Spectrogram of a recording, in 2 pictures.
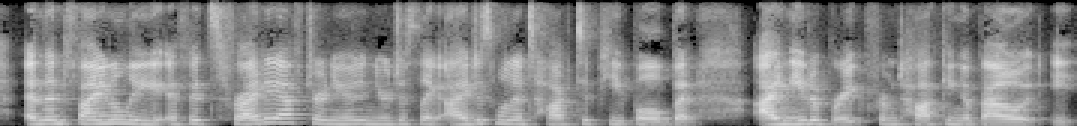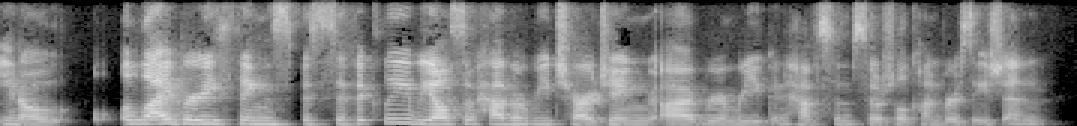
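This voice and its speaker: A woman talks at a moderate pace in an ordinary speaking voice, her pitch medium and her intonation fairly even. The background is quiet. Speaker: conference organizer. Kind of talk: event announcements.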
